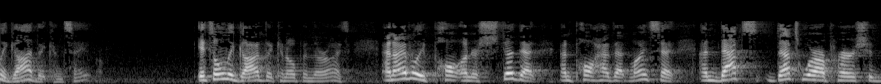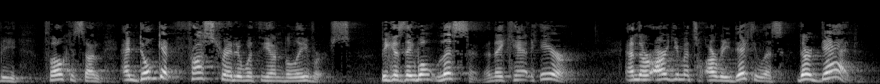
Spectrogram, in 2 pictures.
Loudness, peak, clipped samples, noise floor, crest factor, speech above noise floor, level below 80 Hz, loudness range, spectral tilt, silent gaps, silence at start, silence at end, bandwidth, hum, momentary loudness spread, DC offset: -18 LUFS; 0 dBFS; under 0.1%; -55 dBFS; 18 dB; 37 dB; -64 dBFS; 3 LU; -4 dB/octave; none; 0 s; 0.25 s; 8 kHz; none; 14 LU; under 0.1%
